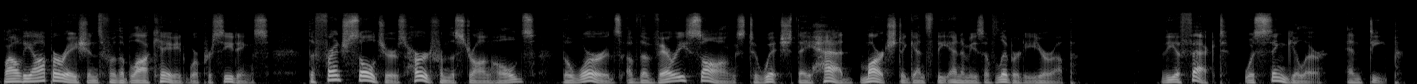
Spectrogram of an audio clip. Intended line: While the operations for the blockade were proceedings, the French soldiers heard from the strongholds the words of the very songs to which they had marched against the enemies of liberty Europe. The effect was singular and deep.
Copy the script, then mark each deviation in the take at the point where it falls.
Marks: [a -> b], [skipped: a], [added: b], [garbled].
While the operations for the blockade were proceedings, the French soldiers heard from the strongholds the words of the very songs to which they had marched against the enemies of liberty Europe. The effect was singular and deep.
